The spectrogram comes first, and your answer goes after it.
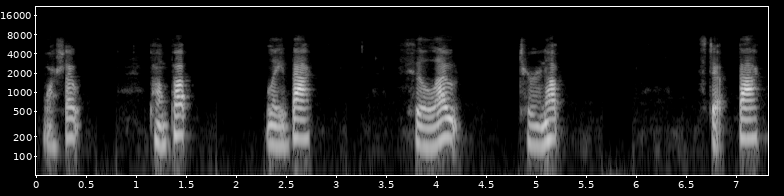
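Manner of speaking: crisp final T, P and K in "out", "up", "back"; sharp final consonants. Shown as a demonstration. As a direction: carefully finish each "out", "up", "back" on a sharp consonant. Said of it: "emphasize where in my mouth that sharpness is happening".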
